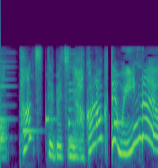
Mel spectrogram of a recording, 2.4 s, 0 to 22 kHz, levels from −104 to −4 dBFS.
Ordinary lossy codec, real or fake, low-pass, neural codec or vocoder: none; real; none; none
